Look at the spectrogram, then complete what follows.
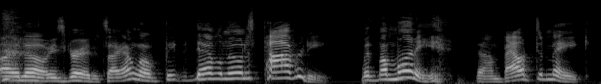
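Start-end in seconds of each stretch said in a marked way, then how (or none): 1.2-5.8 put-on strong Western cowboy accent, laid on, pitched up. Quoting a game character, making fun of Portuccio's very cowboy accent. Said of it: "making fun of Portuccio and his very cowboy accent".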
